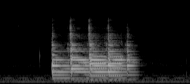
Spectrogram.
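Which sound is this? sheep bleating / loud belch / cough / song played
song played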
